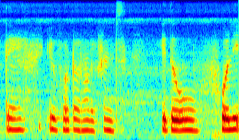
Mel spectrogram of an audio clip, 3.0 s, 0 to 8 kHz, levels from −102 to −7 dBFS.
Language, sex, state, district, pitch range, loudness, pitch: Kannada, female, Karnataka, Bijapur, 220-235 Hz, -18 LUFS, 225 Hz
